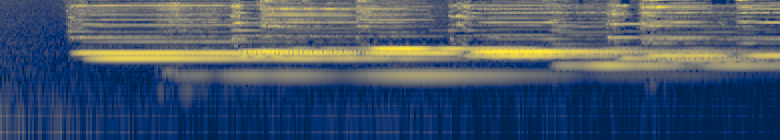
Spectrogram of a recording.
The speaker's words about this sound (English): it's hard to resist playing some music written for the glass harmonica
